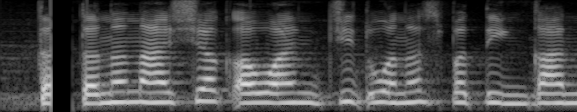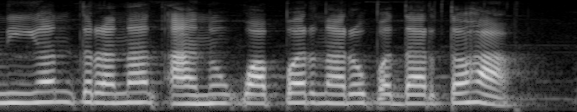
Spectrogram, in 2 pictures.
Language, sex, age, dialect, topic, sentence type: Marathi, female, 46-50, Southern Konkan, agriculture, statement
